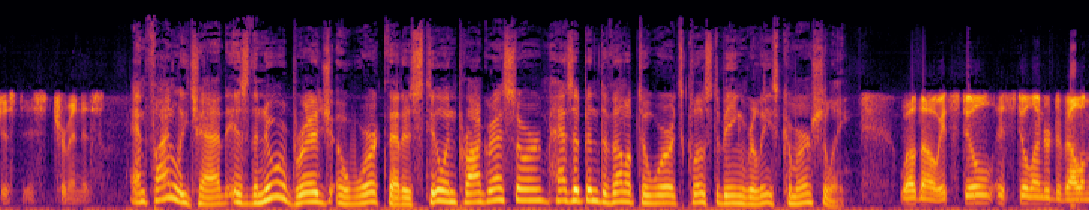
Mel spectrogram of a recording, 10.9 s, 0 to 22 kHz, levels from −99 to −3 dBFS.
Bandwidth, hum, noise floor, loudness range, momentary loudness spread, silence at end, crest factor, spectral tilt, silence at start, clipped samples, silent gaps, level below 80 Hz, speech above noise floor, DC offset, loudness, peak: 14.5 kHz; none; -39 dBFS; 3 LU; 10 LU; 0 s; 18 dB; -5.5 dB/octave; 0 s; under 0.1%; none; -50 dBFS; 21 dB; under 0.1%; -18 LUFS; 0 dBFS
